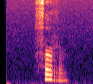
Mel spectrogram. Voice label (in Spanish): "Zorro", pronunciacion; mausschool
